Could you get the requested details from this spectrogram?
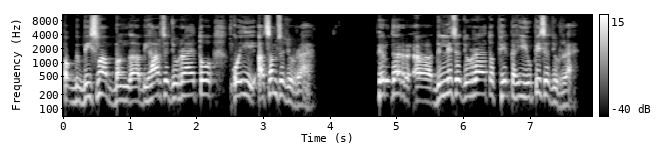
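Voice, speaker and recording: High-voiced man giving fiery pep talk. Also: expressive, moderate pace, a little mellow. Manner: fiery, exhorting, repetitive urging. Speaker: coaching teacher. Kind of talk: motivational speech to students.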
